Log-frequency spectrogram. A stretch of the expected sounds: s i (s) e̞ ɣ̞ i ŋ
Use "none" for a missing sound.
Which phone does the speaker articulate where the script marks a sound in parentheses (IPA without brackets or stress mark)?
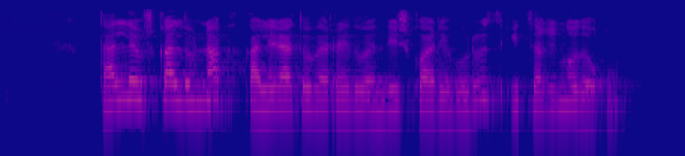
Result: t͡s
